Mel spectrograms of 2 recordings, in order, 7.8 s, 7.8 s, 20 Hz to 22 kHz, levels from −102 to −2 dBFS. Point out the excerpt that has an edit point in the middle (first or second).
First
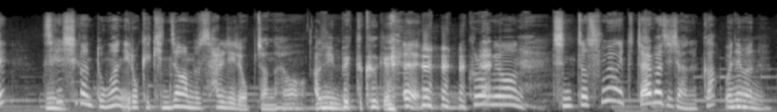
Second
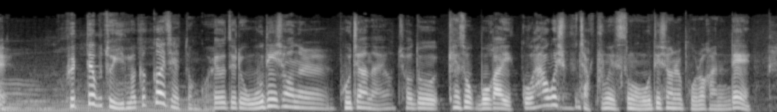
second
